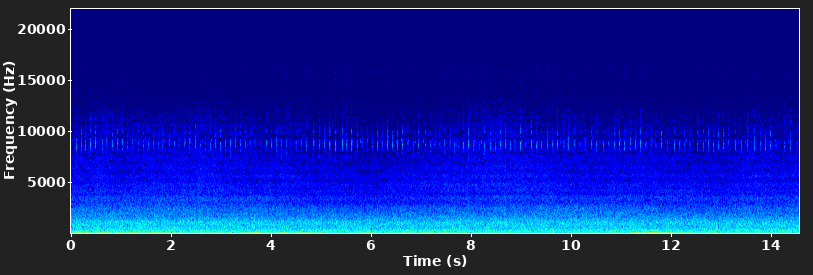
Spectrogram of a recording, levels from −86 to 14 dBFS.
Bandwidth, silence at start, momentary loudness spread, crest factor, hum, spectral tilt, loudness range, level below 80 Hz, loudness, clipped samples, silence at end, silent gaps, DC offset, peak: 15.5 kHz; 0 s; 2 LU; 16 dB; none; -5 dB/octave; 1 LU; -44 dBFS; -43 LUFS; under 0.1%; 0 s; none; under 0.1%; -24 dBFS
